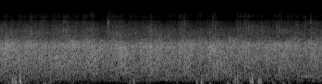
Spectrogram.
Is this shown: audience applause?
yes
